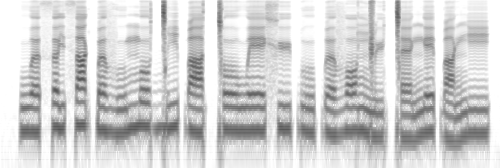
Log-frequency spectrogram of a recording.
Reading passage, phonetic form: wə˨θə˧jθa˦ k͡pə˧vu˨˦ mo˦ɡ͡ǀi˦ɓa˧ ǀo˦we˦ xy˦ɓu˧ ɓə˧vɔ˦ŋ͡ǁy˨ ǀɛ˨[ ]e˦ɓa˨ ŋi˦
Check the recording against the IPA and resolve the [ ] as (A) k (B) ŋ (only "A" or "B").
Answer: B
